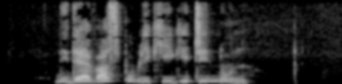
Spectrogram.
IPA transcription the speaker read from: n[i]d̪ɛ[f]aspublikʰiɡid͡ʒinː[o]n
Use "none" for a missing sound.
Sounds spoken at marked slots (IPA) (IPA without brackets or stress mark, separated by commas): i, v, u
